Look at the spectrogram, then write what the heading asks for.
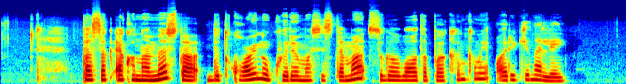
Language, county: Lithuanian, Vilnius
